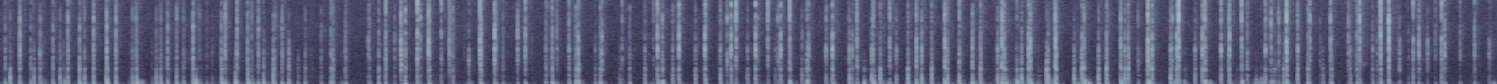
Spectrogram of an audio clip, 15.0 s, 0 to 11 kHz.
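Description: Long acrylic nails tap and scratch rapidly along the ridges of a hollow pink corrugated plastic pop tube, about 25 cm long, held horizontally in both hands. The result is a dense, continuous stream of short, dry clicks and rasping scrapes. They are mostly low and hollow-toned around 210 Hz and die away almost instantly.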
